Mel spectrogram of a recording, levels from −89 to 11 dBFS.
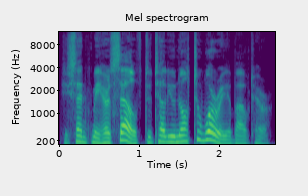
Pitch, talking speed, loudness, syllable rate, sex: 145 Hz, 265 wpm, -18 LUFS, 5.8 syllables/s, male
